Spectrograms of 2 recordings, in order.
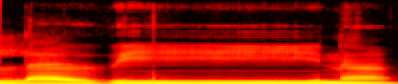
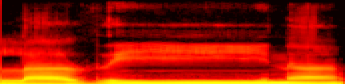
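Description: Both takes have the same delivery.

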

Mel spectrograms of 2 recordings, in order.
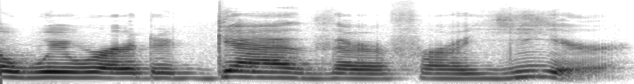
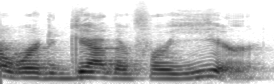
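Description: First: The sentence is spoken slowly. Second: The sentence is spoken fast. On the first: "천천히 해보면요" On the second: "좀 빨리 하면"

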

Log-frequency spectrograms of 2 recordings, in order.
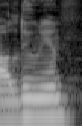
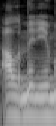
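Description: First: It is said with an American pronunciation. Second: It is said with a British pronunciation.

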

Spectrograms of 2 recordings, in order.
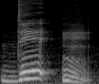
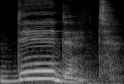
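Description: First: The final D and T are cut short in the throat. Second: Every sound, including the final D and T, is pronounced. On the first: "So that final D is cut short, and the final T as well is cut" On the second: "this is the clear pronunciation"

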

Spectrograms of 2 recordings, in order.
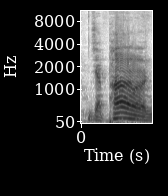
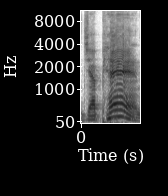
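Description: First: The second vowel is a plain open 'a'. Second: The second vowel is between 'a' and 'e'. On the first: The speaker calls it wrong. "ジャパンじゃなくて" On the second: The speaker calls it right. "このアメリカンA なんで、ジャパンなんですよね"

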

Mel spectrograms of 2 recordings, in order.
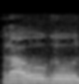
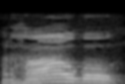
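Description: First: The phrase is pronounced in a loose, careless way. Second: The phrase is pronounced in a careful, exact way. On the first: This is how ordinary readers commonly say it. The speaker calls it wrong. "ਆਮ ਜਿਹੜੇ ਪਾਠੀ ਸਿੰਘ ਹੁੰਦੇ ਆ ... ਇਸ ਤਰ੍ਹਾਂ ਬੋਲਦੇ ਹਨ" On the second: This is how it should be pronounced. The speaker calls it right. "ਪਰ ਧਿਆਨ ਨਾਲ ਦੇਖੋ ... ਇਸ ਤਰ੍ਹਾਂ ਉਚਾਰਨ ਕਰਨਾ ਹੈ"

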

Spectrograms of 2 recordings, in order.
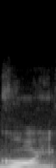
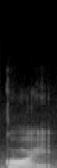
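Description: First: The first consonant is voiced, with throat vibration. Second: The first consonant is voiceless, like Thai k. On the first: The speaker calls it right. "เราจะออกเสียงว่ากอยกอย" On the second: The speaker calls it wrong. "เราจะไม่เรียกว่ากอย"

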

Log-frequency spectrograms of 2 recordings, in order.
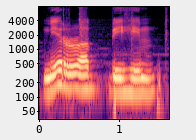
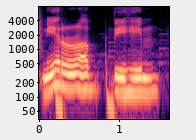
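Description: The two takes are said the same way.

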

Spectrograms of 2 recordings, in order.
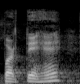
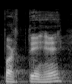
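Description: No difference in how they are said.

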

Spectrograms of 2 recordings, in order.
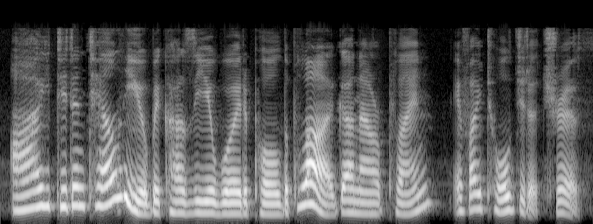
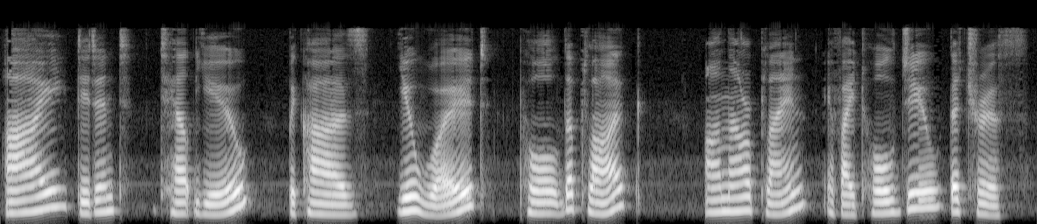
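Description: First: The sentence is said fast. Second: The sentence is said slowly.

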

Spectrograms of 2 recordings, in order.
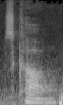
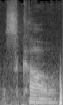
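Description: No difference in how they are said.

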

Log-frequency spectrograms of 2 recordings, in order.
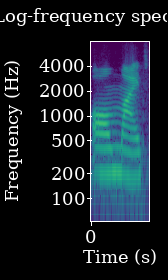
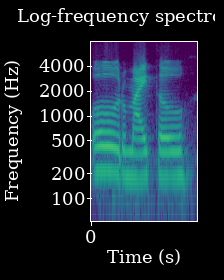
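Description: First: The name is said with English-style sounds. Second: The name is said with Japanese-style syllables. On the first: "os japoneses não falam All Might" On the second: "falam ouro, Maito"

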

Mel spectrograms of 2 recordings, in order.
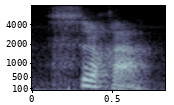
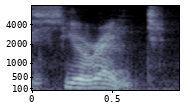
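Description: First: It is pronounced in French with a French R. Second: It is pronounced in an English way. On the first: The speaker calls it right. "He's called Seurat" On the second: The speaker calls it wrong. "Don't say Seurat"

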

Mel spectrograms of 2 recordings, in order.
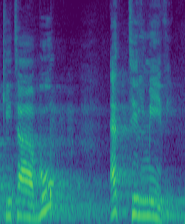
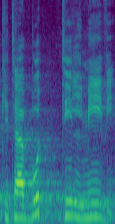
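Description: First: The first word ends on a plain vowel, separate. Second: The first word runs straight into the second. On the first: "Sondern Kitabu at-Tilmidi" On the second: "wenn ich verbinde"

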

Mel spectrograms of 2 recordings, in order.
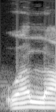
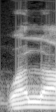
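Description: No difference in how they are said.

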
